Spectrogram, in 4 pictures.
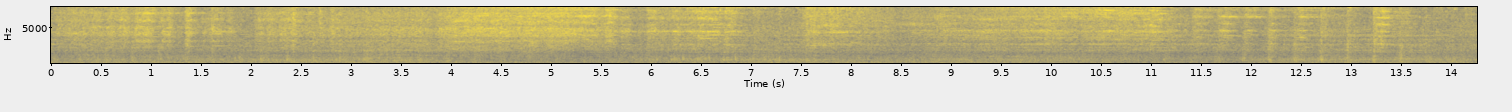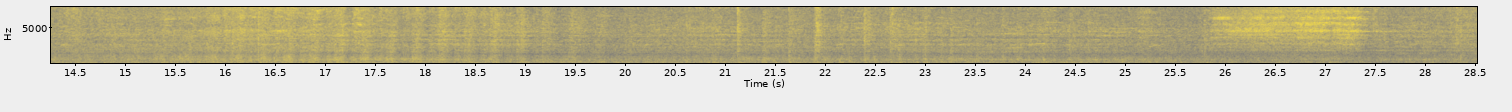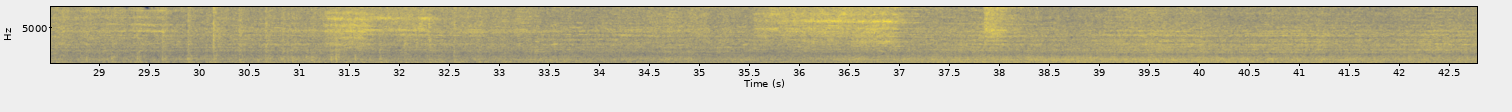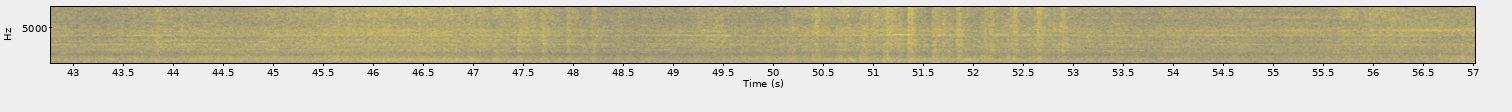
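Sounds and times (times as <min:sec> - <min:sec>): freight train cars rolling: 0:00.0 - 0:57.0
high thin wheel squeal: 0:07.6 - 0:11.9, 0:25.8 - 0:30.0, 0:35.6 - 0:37.2
wheels clattering on rails: 0:11.2 - 0:25.3.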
